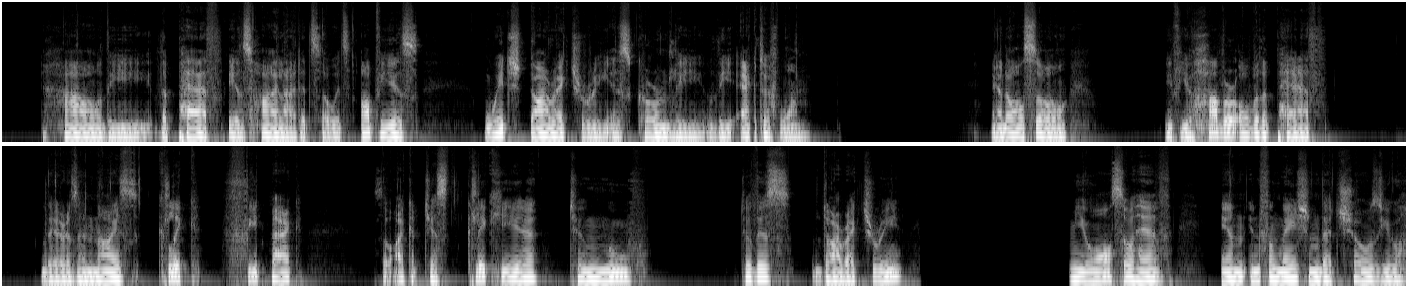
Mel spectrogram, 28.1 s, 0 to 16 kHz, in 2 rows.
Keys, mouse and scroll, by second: 0.2 click, 2.9 click, 4.4 click, 5.6 click, 6.5 click, 7.7 click, 8.7 click, 9.6 click, 9.8 click, 21.0 click.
